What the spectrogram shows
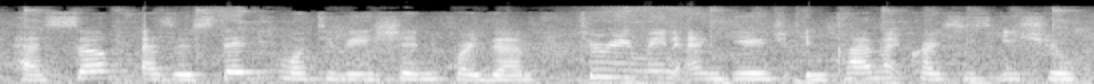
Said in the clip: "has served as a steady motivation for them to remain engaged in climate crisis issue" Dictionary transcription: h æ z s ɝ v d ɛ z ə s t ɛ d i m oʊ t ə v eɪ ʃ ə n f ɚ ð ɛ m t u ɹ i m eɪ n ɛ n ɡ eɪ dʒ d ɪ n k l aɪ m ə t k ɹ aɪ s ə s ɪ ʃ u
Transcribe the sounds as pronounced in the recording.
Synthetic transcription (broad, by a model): h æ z s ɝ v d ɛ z ə s t ɛ d i m oʊ t ə v eɪ ʃ ə n f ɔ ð ɛ m t u ɹ i m eɪ n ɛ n ɡ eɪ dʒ ɪ n k l aɪ m ə t k ɹ aɪ s ə s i ʃ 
